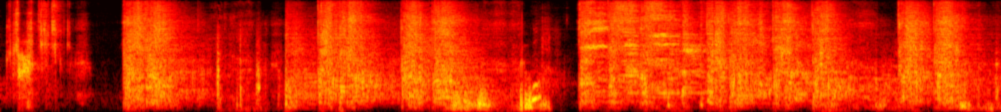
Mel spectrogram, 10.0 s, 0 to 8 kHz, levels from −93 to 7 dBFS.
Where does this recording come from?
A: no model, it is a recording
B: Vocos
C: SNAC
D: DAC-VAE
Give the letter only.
C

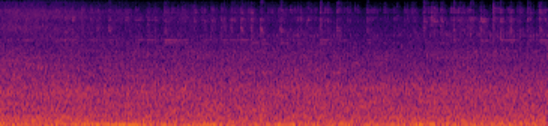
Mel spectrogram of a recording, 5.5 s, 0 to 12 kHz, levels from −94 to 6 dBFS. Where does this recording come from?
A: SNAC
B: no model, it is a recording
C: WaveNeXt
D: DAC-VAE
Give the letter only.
B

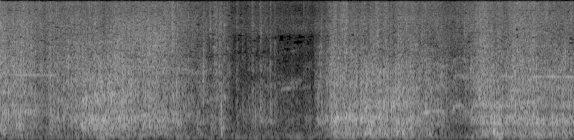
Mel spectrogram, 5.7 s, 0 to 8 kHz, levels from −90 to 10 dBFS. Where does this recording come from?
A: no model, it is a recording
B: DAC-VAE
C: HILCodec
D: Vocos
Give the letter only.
A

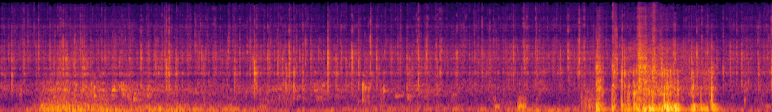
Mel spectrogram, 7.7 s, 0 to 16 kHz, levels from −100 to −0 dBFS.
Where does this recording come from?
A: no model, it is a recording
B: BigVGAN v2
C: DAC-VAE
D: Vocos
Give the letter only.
B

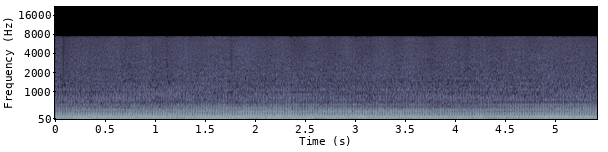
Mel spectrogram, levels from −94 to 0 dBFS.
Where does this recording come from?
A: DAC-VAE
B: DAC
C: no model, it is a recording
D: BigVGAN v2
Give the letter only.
B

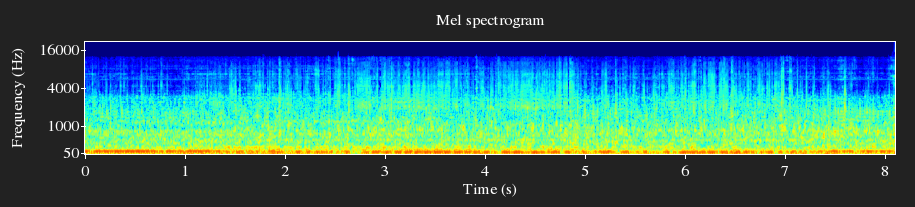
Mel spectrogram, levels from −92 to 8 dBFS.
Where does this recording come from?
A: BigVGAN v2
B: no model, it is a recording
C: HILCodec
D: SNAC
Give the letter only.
A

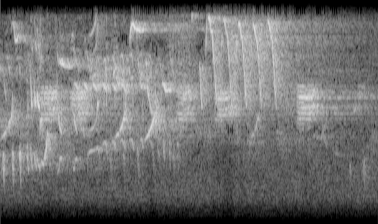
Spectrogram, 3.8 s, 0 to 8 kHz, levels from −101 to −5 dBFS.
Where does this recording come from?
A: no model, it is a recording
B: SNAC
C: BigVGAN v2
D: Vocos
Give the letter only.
A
